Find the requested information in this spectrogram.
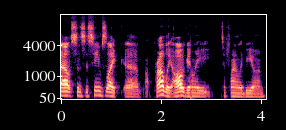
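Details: Adult male speaker; normal voice.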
